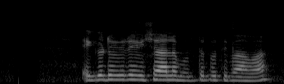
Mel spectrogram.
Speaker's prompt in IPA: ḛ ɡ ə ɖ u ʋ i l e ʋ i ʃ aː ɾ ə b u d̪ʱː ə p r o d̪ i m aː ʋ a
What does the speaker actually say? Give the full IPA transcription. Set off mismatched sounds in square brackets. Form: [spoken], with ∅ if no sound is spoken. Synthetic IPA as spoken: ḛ ɡ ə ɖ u ʋ i [ɾ] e ʋ i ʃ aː [l] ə b u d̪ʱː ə p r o [t̪] i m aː ʋ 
